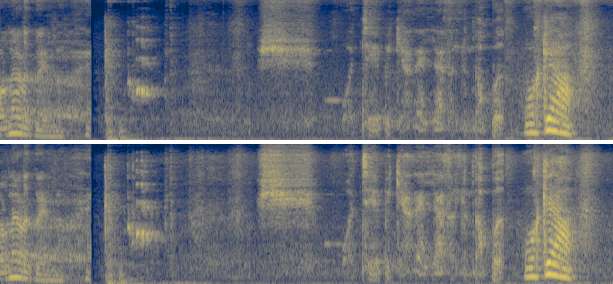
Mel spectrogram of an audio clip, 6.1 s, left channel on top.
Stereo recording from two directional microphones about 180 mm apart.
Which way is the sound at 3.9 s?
20° right (ahead or behind).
